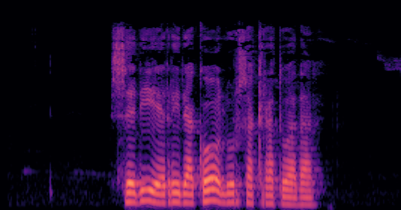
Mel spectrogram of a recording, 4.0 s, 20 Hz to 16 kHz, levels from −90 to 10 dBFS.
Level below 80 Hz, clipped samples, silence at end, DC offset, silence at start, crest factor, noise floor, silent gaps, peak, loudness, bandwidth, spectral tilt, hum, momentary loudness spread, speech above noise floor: -74 dBFS; under 0.1%; 0.85 s; under 0.1%; 1.1 s; 18 dB; -76 dBFS; none; -6 dBFS; -23 LUFS; 10.5 kHz; -6 dB/octave; none; 8 LU; 53 dB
